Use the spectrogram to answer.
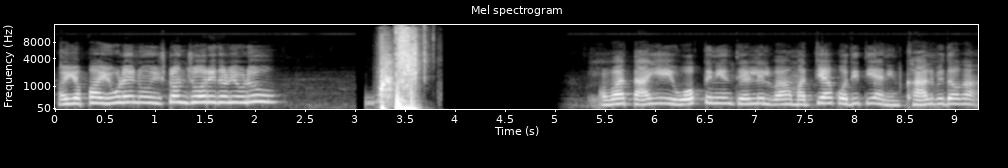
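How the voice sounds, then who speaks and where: A man's voice: high voice, steady tone, fast, very noisy, close to an everyday voice. A cocky village flirt, voiced by a man, who sweet-talks. The sound is dull and lo-fi, as in a cartoon dub. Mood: startled. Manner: wheedling, sweet-talking.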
